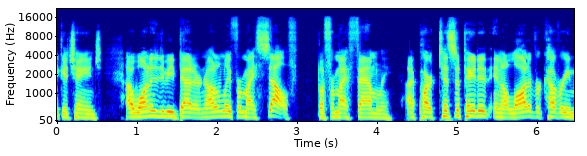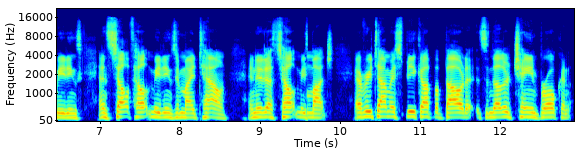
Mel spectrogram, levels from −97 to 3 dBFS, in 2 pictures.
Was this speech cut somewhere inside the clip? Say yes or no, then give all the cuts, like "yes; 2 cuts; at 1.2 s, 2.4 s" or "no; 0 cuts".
yes; 2 cuts; at 4.2 s, 9.6 s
